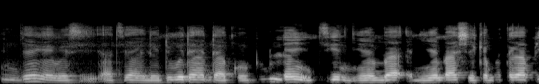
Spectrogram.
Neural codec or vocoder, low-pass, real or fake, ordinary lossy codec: none; none; real; none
